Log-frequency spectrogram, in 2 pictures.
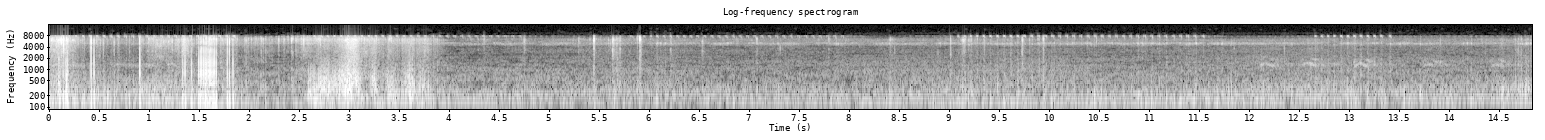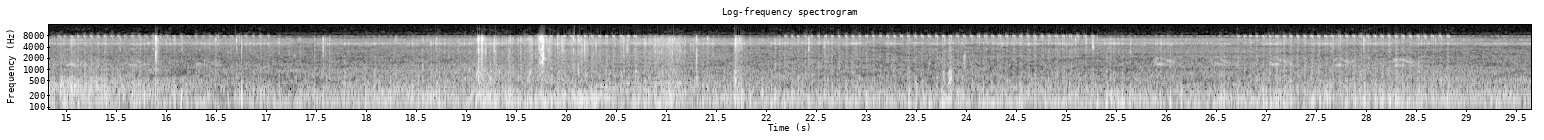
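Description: Raccoon splashing and rustling as it forages in shallow water among reeds, loudest in the first four seconds, then only scattered small splashes and clicks. Steady high-pitched insect chirring runs underneath throughout.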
